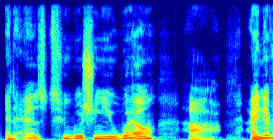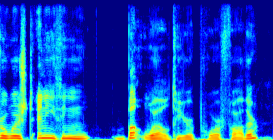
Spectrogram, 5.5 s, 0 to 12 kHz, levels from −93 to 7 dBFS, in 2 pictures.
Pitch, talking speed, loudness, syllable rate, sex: 155 Hz, 175 wpm, -18 LUFS, 5.0 syllables/s, male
